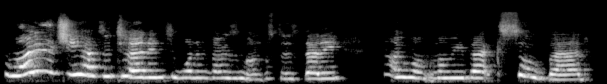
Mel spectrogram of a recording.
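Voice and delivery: put-on high child's voice, worried; a small girl frowning at her father; little girl. Amy's voice.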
